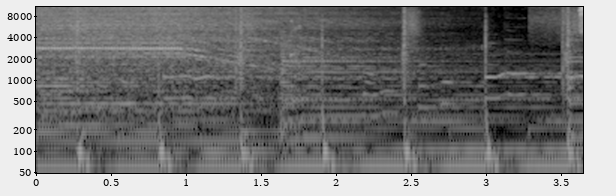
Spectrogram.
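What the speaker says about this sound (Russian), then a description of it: "Начинаем взбивать до белой пены в течение 5 минут." An electric mixer whipping three eggs with sugar into a white foam, a continuous close motor whine with a faint rhythmic knock as the beaters turn.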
